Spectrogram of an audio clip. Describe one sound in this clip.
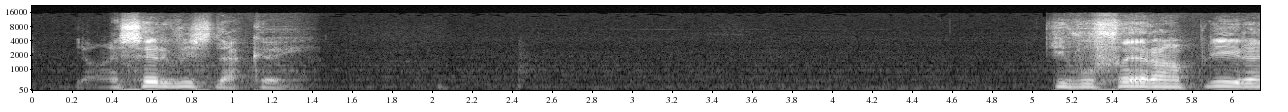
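An elderly man speaks with animation, close to a microphone.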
